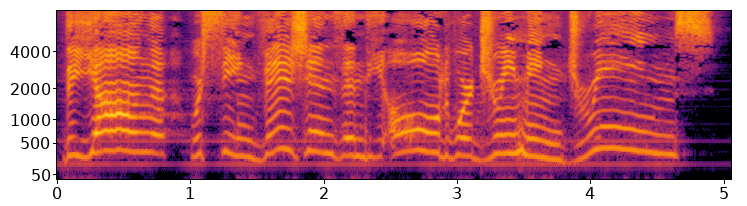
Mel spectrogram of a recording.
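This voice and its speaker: A woman pastor delivering a sermon, telling the story expressively with repetitions and dramatic pauses. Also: very high voice, fairly bright tone.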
